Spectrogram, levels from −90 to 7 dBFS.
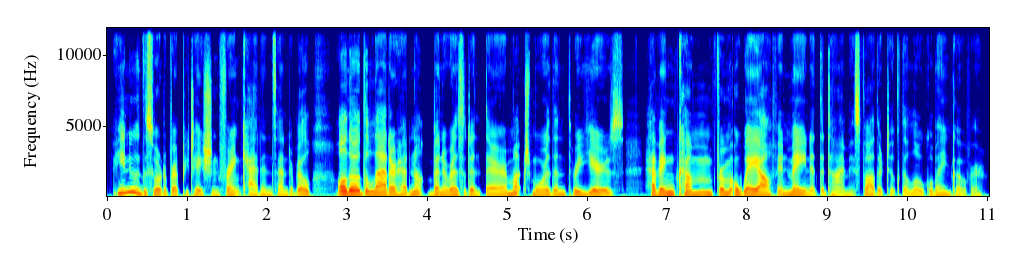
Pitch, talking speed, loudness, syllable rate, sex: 185 Hz, 225 wpm, -19 LUFS, 5.7 syllables/s, female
